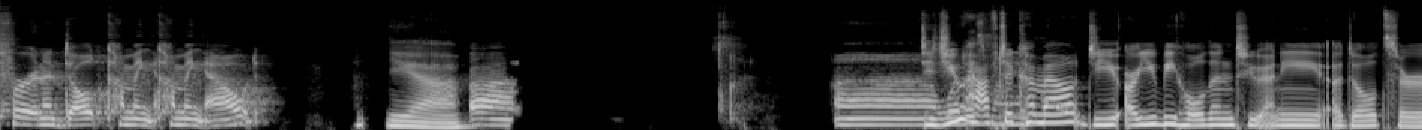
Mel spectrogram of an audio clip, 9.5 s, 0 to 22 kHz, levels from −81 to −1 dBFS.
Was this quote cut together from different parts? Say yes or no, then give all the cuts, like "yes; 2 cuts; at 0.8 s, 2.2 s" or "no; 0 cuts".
yes; 1 cut; at 1.0 s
